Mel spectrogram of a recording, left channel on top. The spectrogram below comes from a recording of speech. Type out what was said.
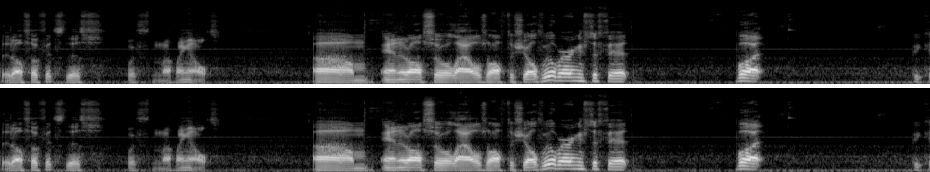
also fits this with nothing else. And it also allows off-the-shelf wheel bearings to fit, but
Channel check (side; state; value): both; identical; correlation 1.00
